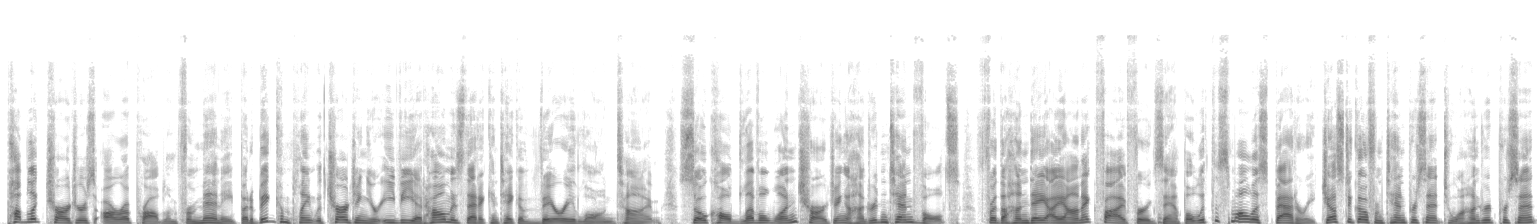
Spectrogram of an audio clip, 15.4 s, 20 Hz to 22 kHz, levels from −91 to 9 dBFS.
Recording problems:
none

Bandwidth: 18.5 kHz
